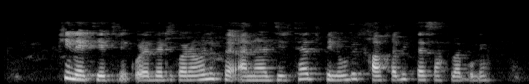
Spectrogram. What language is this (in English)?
Georgian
